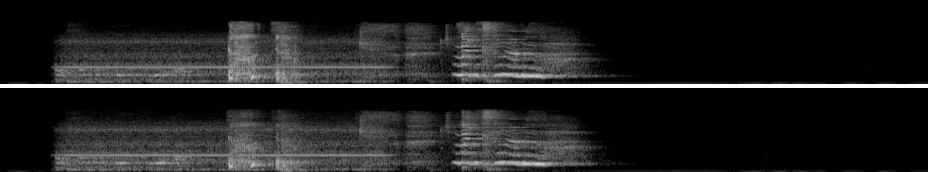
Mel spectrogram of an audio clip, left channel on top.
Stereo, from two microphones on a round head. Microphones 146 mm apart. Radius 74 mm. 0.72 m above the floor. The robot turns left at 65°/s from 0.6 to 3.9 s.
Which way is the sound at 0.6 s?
20° left.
